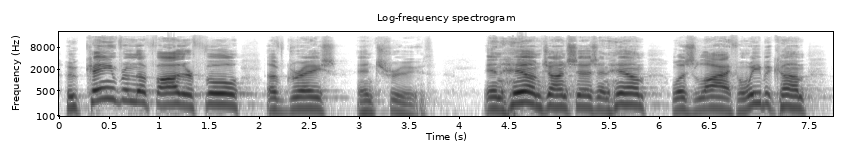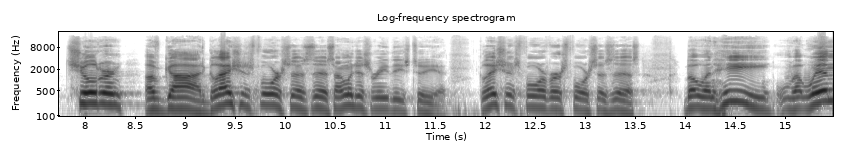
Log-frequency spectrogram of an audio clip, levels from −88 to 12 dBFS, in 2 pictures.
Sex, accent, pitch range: male, American, 155-220 Hz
